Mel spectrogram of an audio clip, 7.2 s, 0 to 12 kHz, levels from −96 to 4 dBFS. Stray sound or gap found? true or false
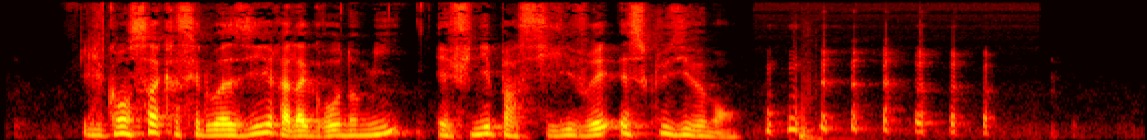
true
